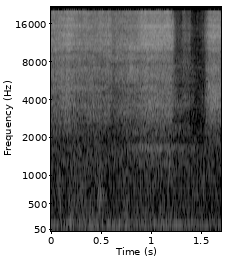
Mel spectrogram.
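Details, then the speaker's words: Mitsubishi Eclipse GST, freshly built engine with new intake: steady faint airy hiss with no rhythm, air drawn through a cracked old rubber vacuum port on the throttle body, causing idle surge; to be replaced or sealed. "So when I did hook it up, right away I did hear a leak. I don't know if you can hear it. But yeah, it was coming from this port."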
